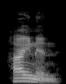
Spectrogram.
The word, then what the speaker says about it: Heinen: Heinen, that's how you say it.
